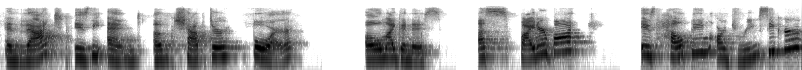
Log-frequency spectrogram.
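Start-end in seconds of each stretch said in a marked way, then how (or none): 5.5-11.9 excited. Real, not acted. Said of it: "teacher's excited reaction".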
